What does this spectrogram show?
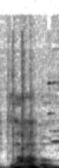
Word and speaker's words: Lobel: and illustrated by Arnold Lobell. I realized he has one of those names with a bunch of different pronunciations. Lovel, but thankfully this handy website has author recordings. Hello, I'm Arnold Lobel.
